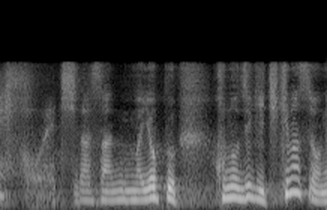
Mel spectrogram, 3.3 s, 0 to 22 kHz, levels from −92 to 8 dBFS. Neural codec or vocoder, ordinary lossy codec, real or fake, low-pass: codec, 24 kHz, 0.5 kbps, DualCodec; none; fake; 7.2 kHz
